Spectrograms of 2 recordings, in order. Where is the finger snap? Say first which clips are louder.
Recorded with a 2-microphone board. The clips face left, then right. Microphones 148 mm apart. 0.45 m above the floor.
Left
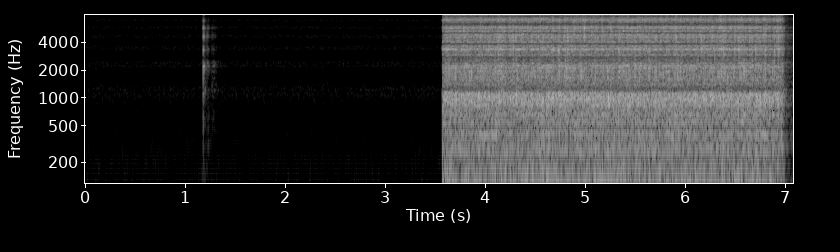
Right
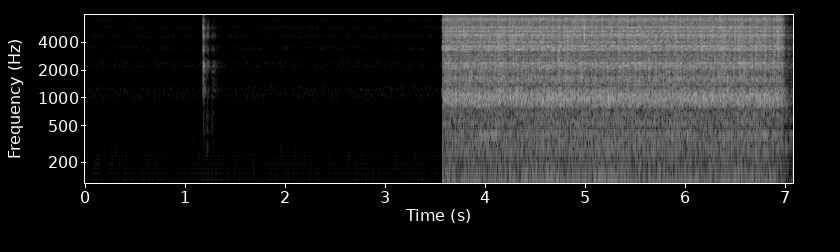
Left 4 dB; 55° left (ahead or behind), 1.3 m.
